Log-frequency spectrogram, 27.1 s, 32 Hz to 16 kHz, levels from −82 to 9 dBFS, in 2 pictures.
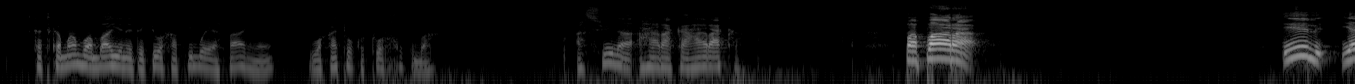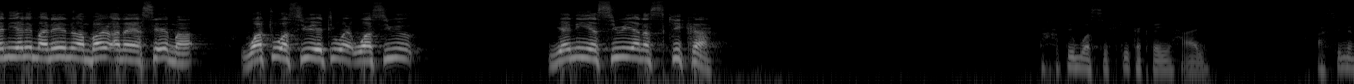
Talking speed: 75 wpm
